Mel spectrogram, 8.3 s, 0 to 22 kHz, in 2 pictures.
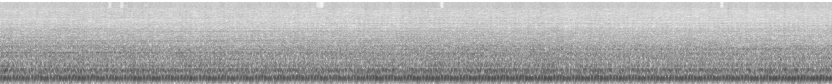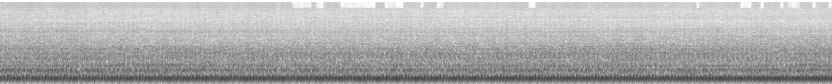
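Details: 2006 Toyota Avalon 3.5L V6, run after reassembly to check the serpentine belt system rattle (it had overheated; water pump was first suspected). Smooth, steady idle with an even hum and no belt-side rattle; the drive sounds healthy: normal idle.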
